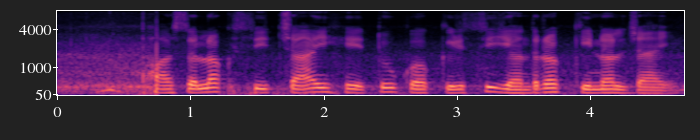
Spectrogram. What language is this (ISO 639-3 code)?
mai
